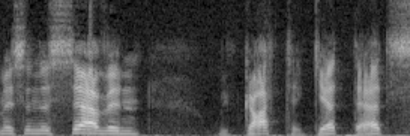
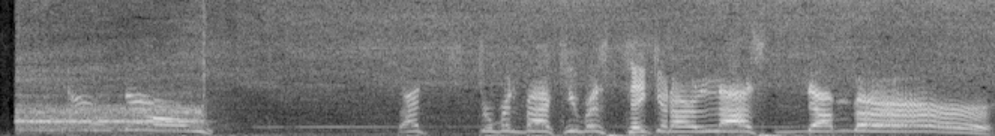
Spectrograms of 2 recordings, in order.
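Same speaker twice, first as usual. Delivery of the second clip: mock outrage; 9 semitones higher, 5 dB louder, slower than usual. Vacuum steals the last number.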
